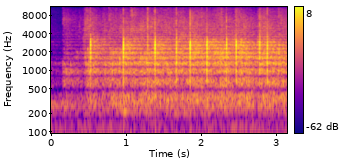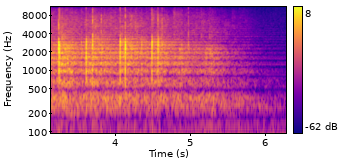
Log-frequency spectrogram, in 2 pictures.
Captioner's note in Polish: oklaski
